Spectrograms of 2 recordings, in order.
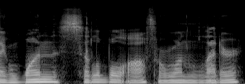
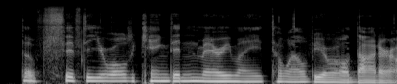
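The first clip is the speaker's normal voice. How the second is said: mock baby-like crying, much higher pitched; 6 semitones higher than usual. Mocking another character's complaint while recapping an episode, mock crying like a baby. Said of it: "just crying like a baby".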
